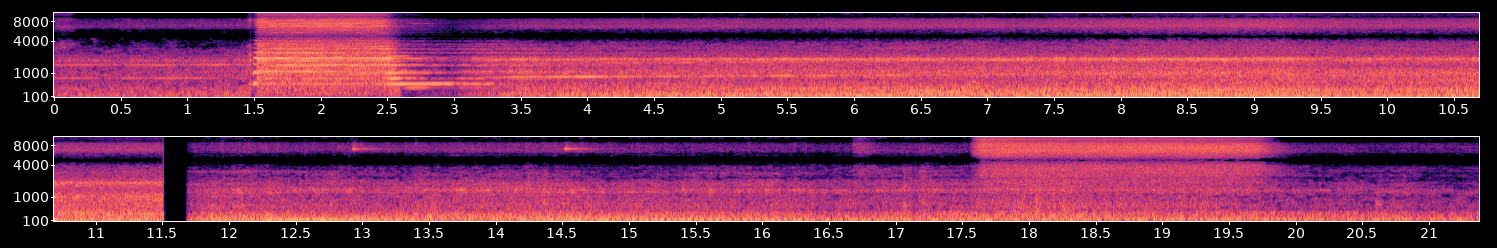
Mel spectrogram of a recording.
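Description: A Pakistan Railways diesel-electric locomotive sounds a short horn blast of several tones about a second and a half in. Its engine then runs with a steady low rumble as it and its coaches roll slowly past. Near the end comes a burst of high hissing lasting about two seconds.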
